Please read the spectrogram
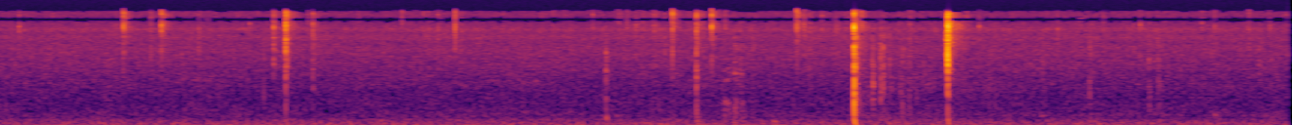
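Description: Log campfire burning, with scattered sharp crackles and pops over a steady low rumble; two loud pops a little past halfway.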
